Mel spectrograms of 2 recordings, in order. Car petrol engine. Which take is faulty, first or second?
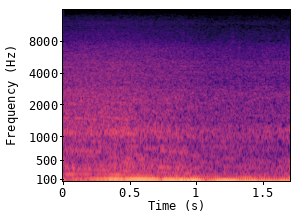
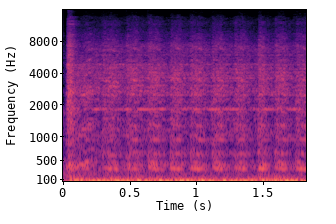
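second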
